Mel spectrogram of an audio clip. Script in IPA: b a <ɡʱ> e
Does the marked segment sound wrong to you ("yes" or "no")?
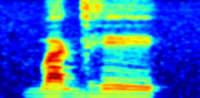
no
